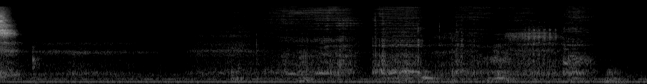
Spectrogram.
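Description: A baby breathing noisily through the nose with a mouthful of food: a few faint, breathy snuffles in the second half.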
